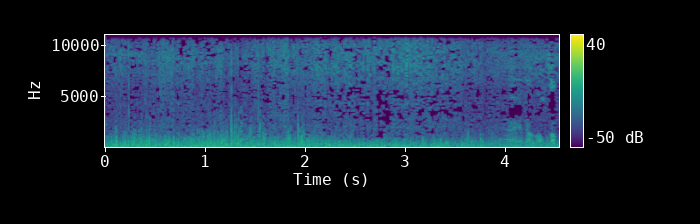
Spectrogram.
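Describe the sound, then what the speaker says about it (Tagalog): Steady, heavy wind buffeting the microphone on a fishing outing, a constant low roar throughout with a faint voice underneath. "ayaw nang huminto ng hangin"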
